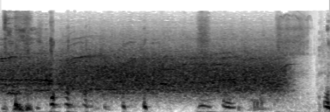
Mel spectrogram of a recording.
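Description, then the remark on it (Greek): A dense burst of applause fills about four seconds, steady and loud like a crowd clapping, with some low voice murmurs underneath, then cuts off abruptly. “Ευχαριστώ για το χειροκρότημα.”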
